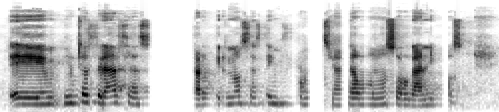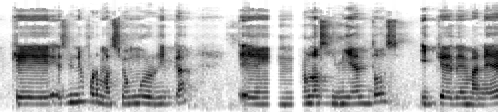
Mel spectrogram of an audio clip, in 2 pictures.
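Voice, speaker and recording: A woman's voice: medium pitch, a bit bright, rough recording. A woman moderating a school conference, thanking the speaker in a formal way with frequent tag questions. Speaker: event moderator.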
